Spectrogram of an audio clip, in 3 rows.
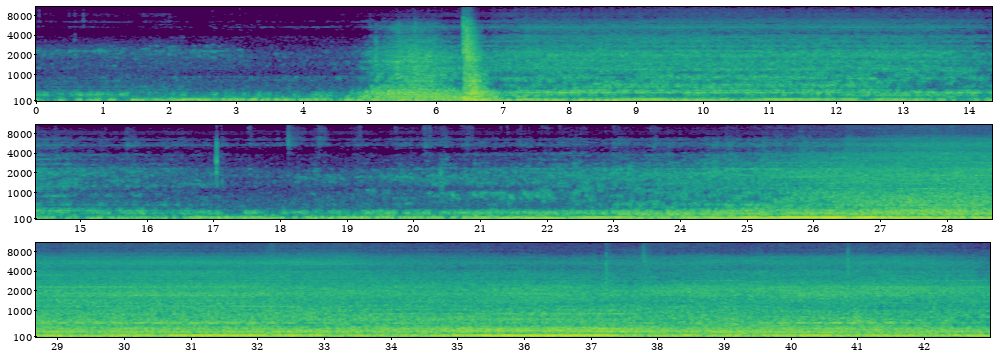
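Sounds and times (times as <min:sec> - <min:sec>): dense machine noise: 0:00.0 - 0:43.0
drilling machine humming: 0:04.8 - 0:14.7, 0:20.8 - 0:43.0.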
